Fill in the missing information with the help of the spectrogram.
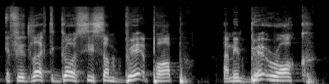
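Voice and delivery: put-on a deliberately awful British accent; bad British accent. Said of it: "My British accent is horrible".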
